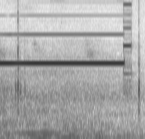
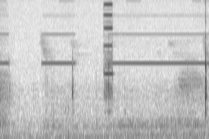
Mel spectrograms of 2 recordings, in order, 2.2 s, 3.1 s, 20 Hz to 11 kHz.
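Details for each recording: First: Locator buzzer on a homemade lightweight carbon-tube quadcopter (JJ1000 board): 1.7 g magnetic oscillator active buzzer, not piezo. One long steady high-pitched beep of nearly two seconds, then cuts off; loud and working normally. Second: Lightweight carbon-frame quadcopter (JJ1000 board) with a 1.7 g magnetic active buzzer: a thin, high-pitched steady beep. This is the lost-model locator that sounds after the quad loses connection and falls.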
